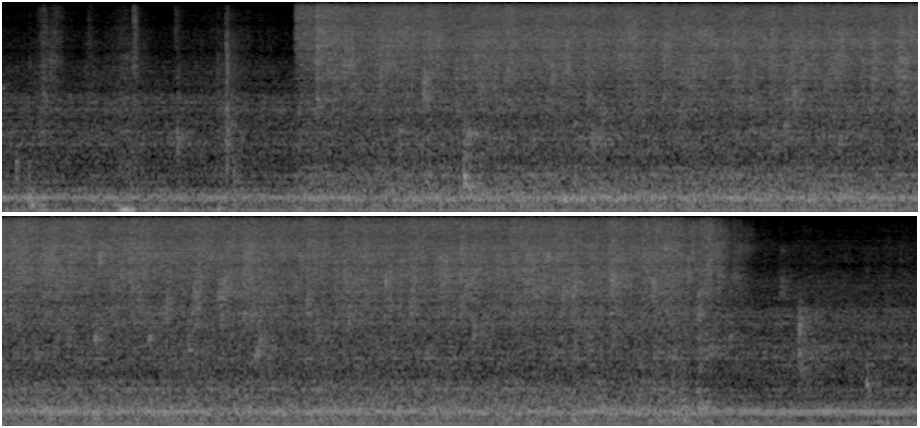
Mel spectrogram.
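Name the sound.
hot tap water running under ice cube tray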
